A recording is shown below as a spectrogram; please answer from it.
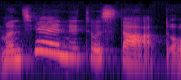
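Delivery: phrase said with native Italian pronunciation. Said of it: "your Italian accent a workout".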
